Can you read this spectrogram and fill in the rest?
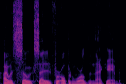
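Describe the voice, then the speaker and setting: A man's voice: lowish voice, very animated, brisk, darkish tone, dry recording. Young man chatting in a dry-sounding space. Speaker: podcast host. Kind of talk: casual gaming chat.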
